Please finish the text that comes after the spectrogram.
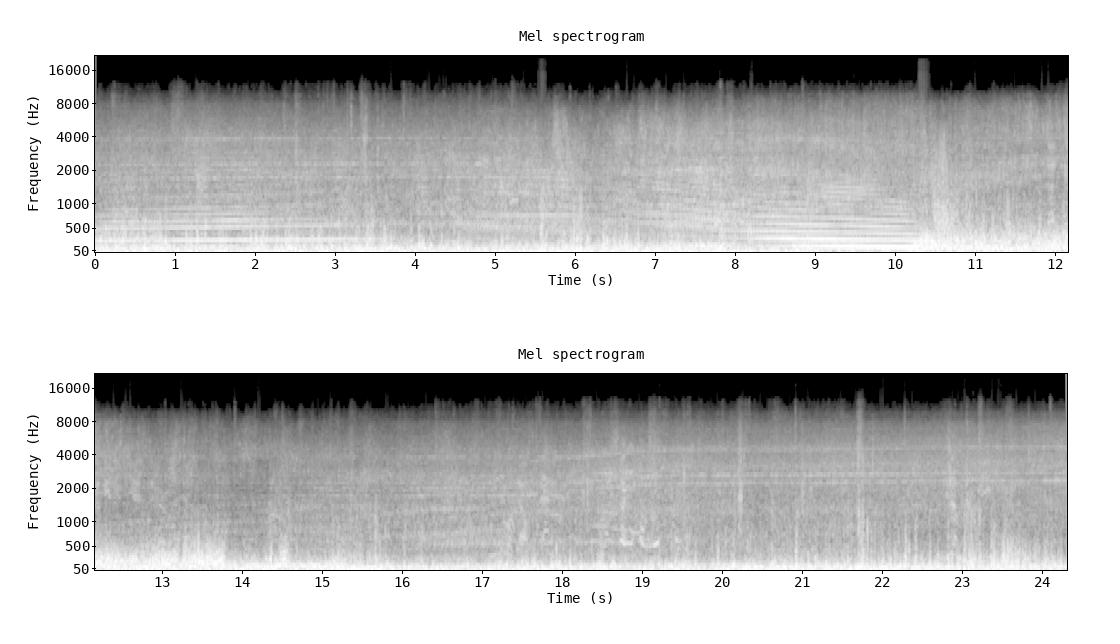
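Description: A stunt plane's propeller engine drones loudly and sweeps in pitch as it passes close while racing a jet truck at the Stuart Airshow, then continues steadily; no clear talking stands out.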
